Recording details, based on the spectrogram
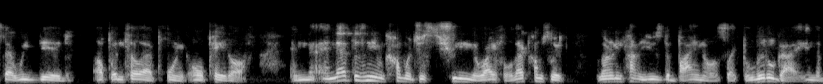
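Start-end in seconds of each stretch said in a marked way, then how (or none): none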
